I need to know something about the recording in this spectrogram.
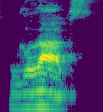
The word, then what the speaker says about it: gloves: Entonces, así es como se pronuncia gloves.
